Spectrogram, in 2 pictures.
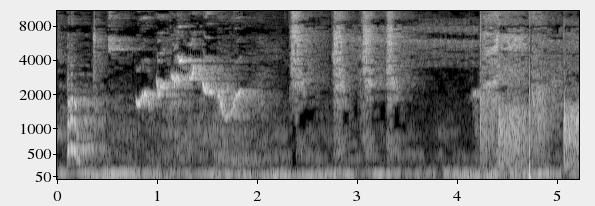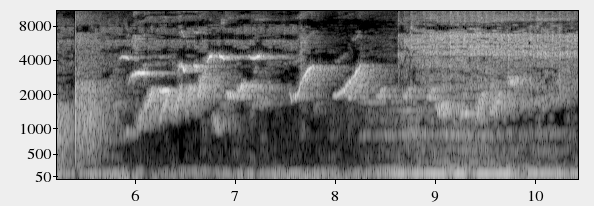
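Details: White-rumped shama in full song, played as a lure to excite a shama that rarely sings. Sharp clicks and rasps lead into rising whistled slurs and fluty runs, with a hissing burst at the end.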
